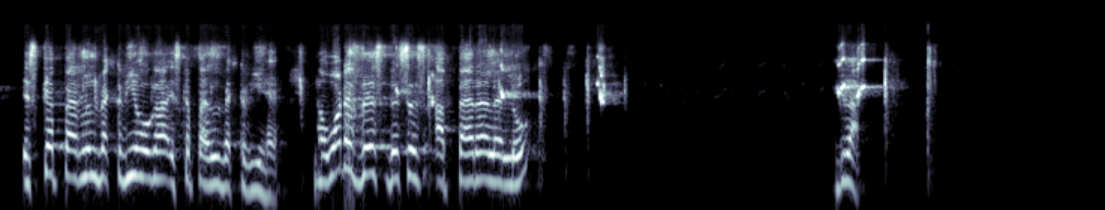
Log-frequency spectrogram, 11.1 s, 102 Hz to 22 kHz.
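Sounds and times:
marker squeaking on a board: 2.8s - 9.6s.

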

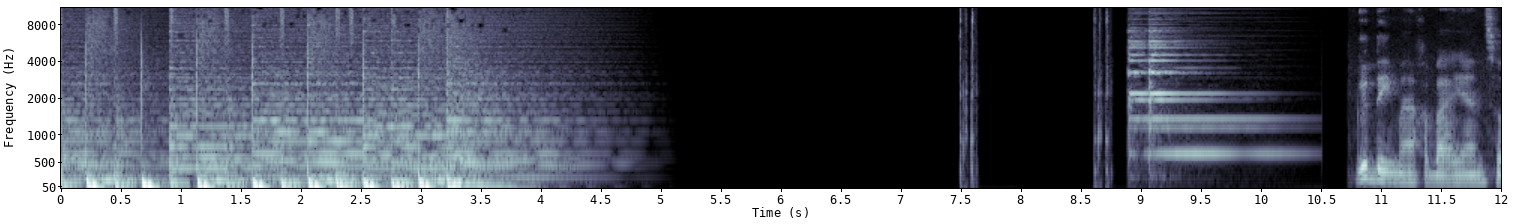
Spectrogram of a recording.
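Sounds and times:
notification bell ding: 8.9s - 10.5s.

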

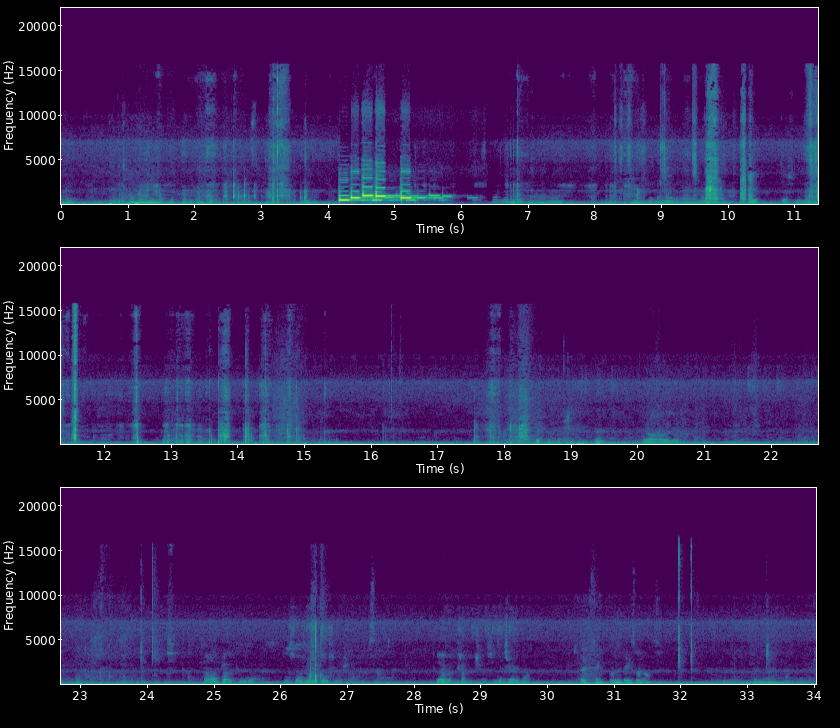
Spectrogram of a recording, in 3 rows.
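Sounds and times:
electronic device beeping: 4.2s - 5.9s
faint crackles and snaps: 23.8s - 24.3s, 31.9s - 32.3s.

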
